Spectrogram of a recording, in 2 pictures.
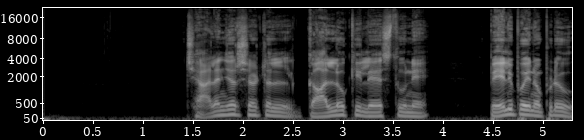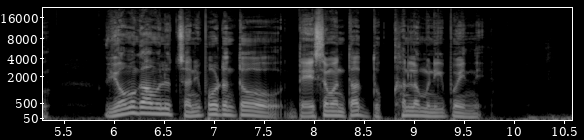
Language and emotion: Telugu, sad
